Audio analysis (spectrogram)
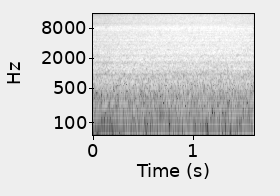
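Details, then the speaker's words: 1910 Stanley Steamer model 60 at shut-down, fires out, boiler blown down via four bottom taps including the water level gauge: loud steady rush of hissing steam; normal blowdown. "this car has four taps off the bottom of the boiler that blow it down from four basically four quadrants"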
